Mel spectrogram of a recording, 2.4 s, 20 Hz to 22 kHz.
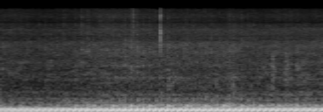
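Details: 1990 Dodge Grand Caravan LE after reassembly, low on fuel: loud, raw, steady low rumble at idle with sharp exhaust bark, sound pouring straight out after the catalytic converter with no muffling; exhaust leak.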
